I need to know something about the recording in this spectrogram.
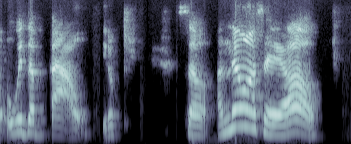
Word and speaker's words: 안녕하세요: But you won't pronounce it. You'll say 안녕하세요, 이렇게. All right? So one more time, this time with a bow, 이렇게. So 안녕하세요.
